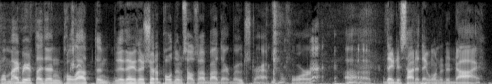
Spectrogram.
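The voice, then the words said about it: Imitates another person's voice. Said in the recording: “my dumb Mitch McConnell impression”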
